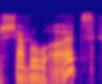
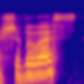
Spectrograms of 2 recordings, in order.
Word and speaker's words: Shavuot: We are coming up to the holiday of Shavuot. Most people know, or Shavuos, depending on how you say it.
